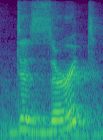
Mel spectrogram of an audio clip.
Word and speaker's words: dessert: Mas o resto é basicamente igual, só que acaba mudando completamente a pronúncia. Claro que o significado também é totalmente diferente. Então vamos lá, mais uma vez. Dessert, dessert e desert.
